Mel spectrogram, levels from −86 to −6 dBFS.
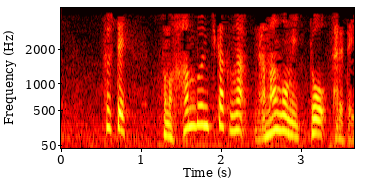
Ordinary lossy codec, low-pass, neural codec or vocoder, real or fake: MP3, 16 kbps; 3.6 kHz; none; real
